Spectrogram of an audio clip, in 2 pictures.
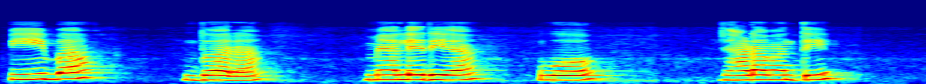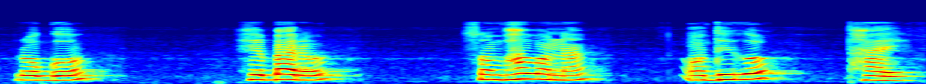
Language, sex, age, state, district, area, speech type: Odia, female, 18-30, Odisha, Kandhamal, rural, spontaneous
